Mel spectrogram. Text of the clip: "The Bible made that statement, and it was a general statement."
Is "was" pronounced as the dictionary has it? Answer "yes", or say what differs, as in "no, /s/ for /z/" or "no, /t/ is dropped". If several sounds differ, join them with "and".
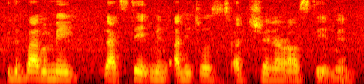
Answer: yes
